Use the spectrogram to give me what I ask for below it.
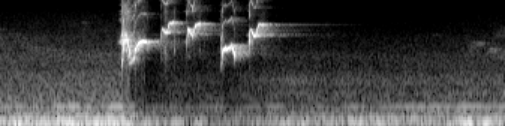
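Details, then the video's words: Orange-headed thrush in breeding condition, calling a rival in northern Bali near Singaraja: a single burst of clear, slurred whistled notes, five quick phrases sliding around high pitch, then quiet with a faint low hum. "Akhirnya Bunyi Juga ANIS MERAH Gacor Pancingan Birahi & EMosi Burung || Kicau memanggil lawan"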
